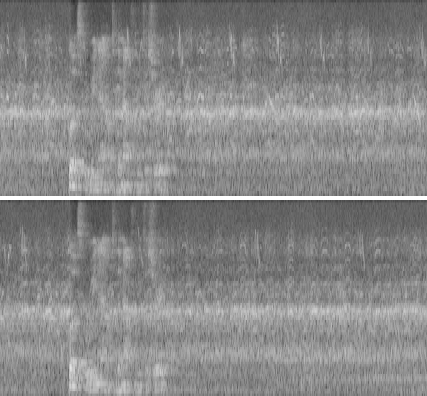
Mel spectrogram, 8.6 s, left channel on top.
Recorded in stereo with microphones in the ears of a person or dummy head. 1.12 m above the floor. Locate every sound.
1.4 s a man speaking: 10° left (ahead or behind), 1.2 m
